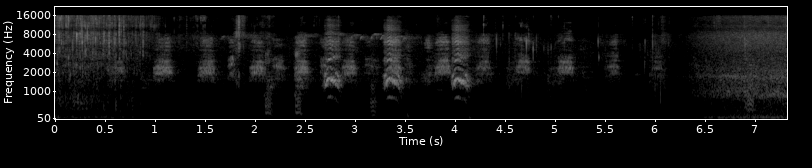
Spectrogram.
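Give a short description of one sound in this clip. A hen clucks softly.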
